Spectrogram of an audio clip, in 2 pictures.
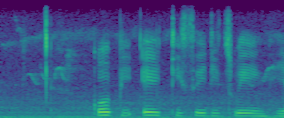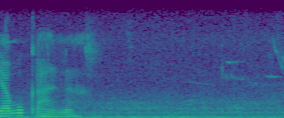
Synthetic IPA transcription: kʼopʼietʼisedit͡sʼweŋ̩jabʊkʼaːna

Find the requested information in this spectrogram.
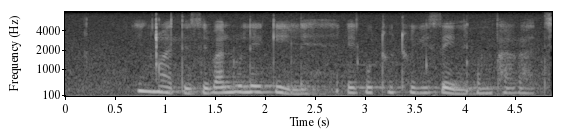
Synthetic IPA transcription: iːŋ͡ǀwad̥ʱiziɓalulek̬ilɛ | ek̬utʰutʰuk̬iseniʔum̩pʰak̬aːtʰi̥

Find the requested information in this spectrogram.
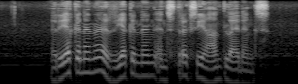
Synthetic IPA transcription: riəkənəŋəriəkənəŋə̰nstrəksiɦɐntləjdəŋs

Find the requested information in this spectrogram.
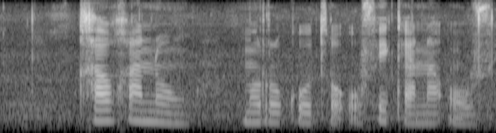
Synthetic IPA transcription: q͡χʰaʊχanoŋ̩ | mʊrʊkʼʊt͡sʼɔ̰ʔʊ̰fɪkʼanaʔʊːfɪ̥

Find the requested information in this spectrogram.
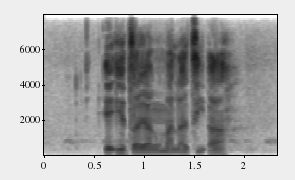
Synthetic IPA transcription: ɪʔɪt͡sʼajaŋ̩malat͡sʼiʔa

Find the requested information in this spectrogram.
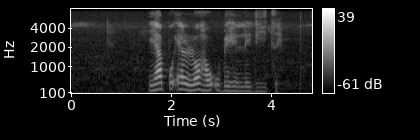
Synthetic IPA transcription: japʼʊʔɛl̩lɔɦaʊʔʊbɛhel̩lediːt͡sʼɪ

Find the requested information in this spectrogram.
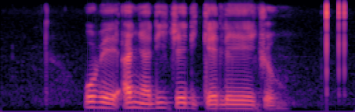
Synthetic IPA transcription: ʊbɛʔaɲadit͡ʃʼedikʼeleːt͡ʃʼɔ̰

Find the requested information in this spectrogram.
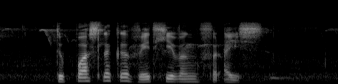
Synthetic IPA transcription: tupɐsləkəvɛtχiəvəŋfə̰ɾʔɛjs

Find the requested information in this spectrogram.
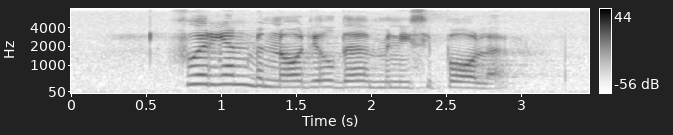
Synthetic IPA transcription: fuəɾiənbənɑːdiəlˠdəmynisipɑːlə̰

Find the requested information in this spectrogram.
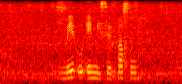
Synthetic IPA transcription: m̩mɪʔʊʔenisɛfaχʊ

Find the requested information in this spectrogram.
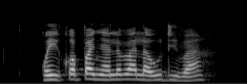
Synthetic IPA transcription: ɣʊikʼɔpʼaɲalɪβalaudiβa

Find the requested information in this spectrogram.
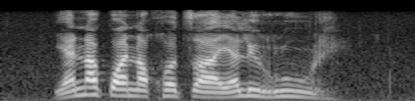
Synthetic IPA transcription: janakwanaq͡χʰɔt͡sajalɪruːri

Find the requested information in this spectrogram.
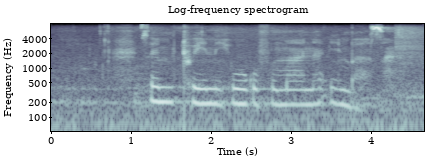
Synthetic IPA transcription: sem̩tʰweniwok̬ʼufumanaʔɛmbʱaːsḁ

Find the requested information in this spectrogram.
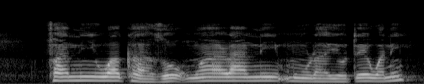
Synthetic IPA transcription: p̪fʰaniwakʰazɔŋwaɺanimuɺajɔtʼɛwani

